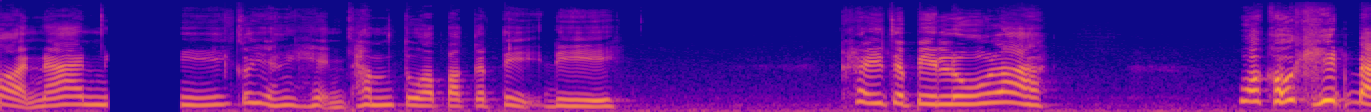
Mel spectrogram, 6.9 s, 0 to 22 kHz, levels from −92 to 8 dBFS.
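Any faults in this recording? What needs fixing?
Playback stall from 0.52 to 0.91 s: the speech cuts to silence mid-flow for about 0.37 s. The likely cause is the player's buffer running dry or its audio thread being blocked, so no samples reached the output until it recovered. Preventing it calls for a deeper playback buffer and an audio thread that is never blocked by other work.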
